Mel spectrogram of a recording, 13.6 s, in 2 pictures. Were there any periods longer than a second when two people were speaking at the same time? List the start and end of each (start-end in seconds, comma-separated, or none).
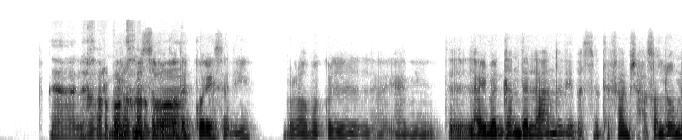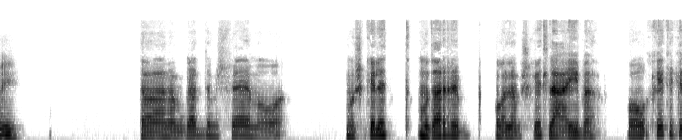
0.8-2.0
